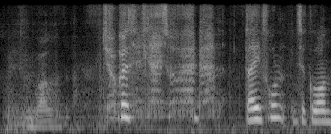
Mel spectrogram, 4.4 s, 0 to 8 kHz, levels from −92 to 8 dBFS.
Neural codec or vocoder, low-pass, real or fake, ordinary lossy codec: codec, 16 kHz in and 24 kHz out, 0.6 kbps, FocalCodec, streaming, 4096 codes; 7.2 kHz; fake; none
